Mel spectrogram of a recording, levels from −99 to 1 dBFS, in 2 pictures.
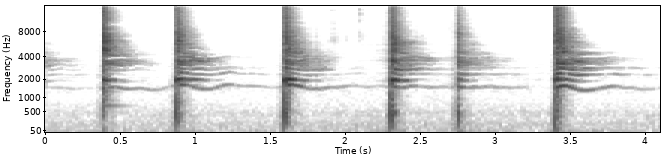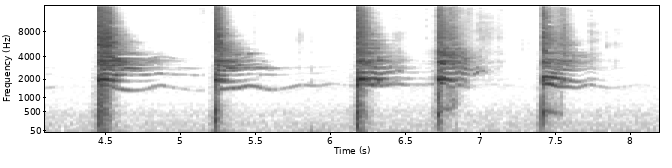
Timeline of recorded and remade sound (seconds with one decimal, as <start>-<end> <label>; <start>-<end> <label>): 0.0-1.8 recorded; 1.8-3.3 remade; 3.3-6.2 recorded; 6.2-6.9 remade; 6.9-8.2 recorded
